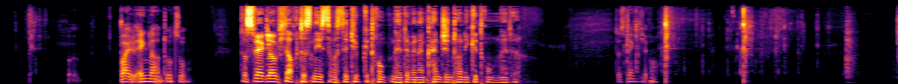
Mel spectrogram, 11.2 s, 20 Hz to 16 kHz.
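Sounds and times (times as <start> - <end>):
speech: 0.8 - 2.4, 3.0 - 6.7, 7.7 - 8.5
crinkling and tearing of a new vermouth bottle being opened with difficulty: 7.8 - 10.6.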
